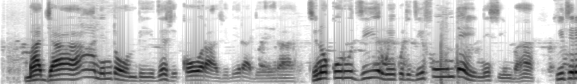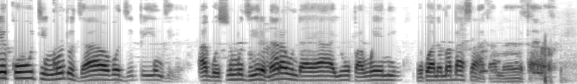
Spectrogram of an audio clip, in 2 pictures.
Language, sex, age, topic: Ndau, male, 18-24, education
